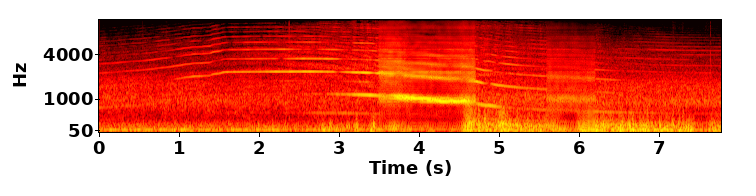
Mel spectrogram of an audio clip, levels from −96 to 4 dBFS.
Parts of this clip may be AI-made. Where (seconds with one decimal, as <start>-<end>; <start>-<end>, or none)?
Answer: 3.5-4.7; 5.6-6.2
